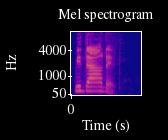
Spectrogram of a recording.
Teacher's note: that's a stop T my tongue is in the same position but I'm not aspirating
